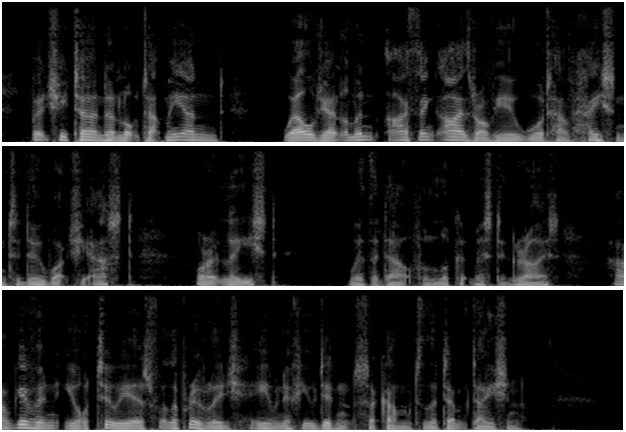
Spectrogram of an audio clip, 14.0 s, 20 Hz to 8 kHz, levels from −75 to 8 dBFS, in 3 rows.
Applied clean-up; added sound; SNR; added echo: none; none; none; none.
